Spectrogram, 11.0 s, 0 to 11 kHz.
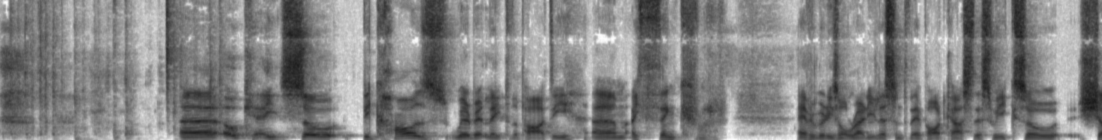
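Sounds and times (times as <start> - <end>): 
computer keyboard keys clicking: 0.1 - 2.3
speech: 1.8 - 7.3, 8.0 - 11.0.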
